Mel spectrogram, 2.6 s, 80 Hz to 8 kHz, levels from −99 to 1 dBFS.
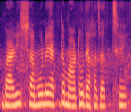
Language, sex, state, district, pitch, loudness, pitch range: Bengali, female, West Bengal, Cooch Behar, 220 Hz, -13 LUFS, 205-230 Hz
